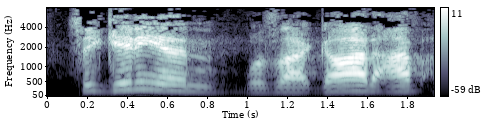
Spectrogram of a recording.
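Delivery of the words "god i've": loud plea. Retold or imitated. Gideon's excuse begins.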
